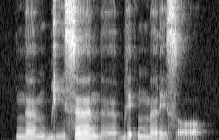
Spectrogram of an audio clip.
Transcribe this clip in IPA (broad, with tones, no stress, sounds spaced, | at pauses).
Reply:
n œː˧ m ɡ͡b iː˧ s œː˥ n œː˩ b e˥ ʔ ŋ͡m œ˧ ɾ e˩ z ɔ̰˩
